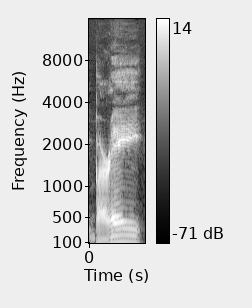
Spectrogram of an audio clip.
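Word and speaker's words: Barré: Is it Barry? Beret. It's Beret. It's going to be Beret as in a raspberry beret.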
